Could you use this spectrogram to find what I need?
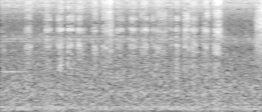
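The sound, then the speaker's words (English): A pen scratches steadily across a paper form as a sergeant writes a preliminary report, a continuous, fairly quiet stream of soft strokes, with no voices present. “slowly pushed out a form and a pen and watched silently as the sergeant prepared a preliminary report.”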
